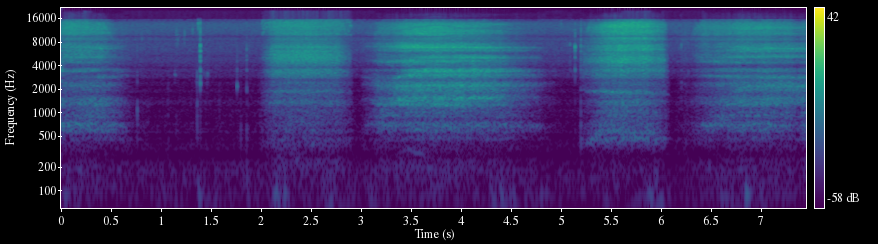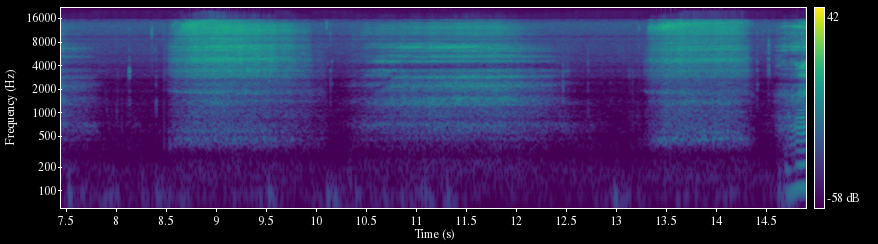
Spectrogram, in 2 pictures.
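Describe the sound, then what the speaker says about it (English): Slow, deep nasal breathing during a vinyasa power yoga session, each airy inhale and exhale rising and fading in a regular rhythm of about seven breaths, close and alone. "Keep that breath through the nose."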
